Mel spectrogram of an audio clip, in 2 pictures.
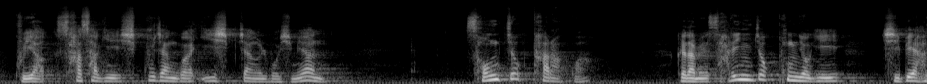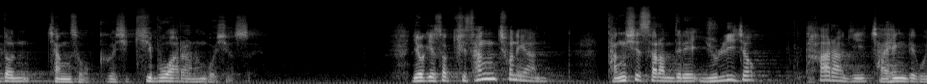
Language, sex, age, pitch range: Korean, male, 50-69, 120-170 Hz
